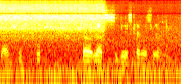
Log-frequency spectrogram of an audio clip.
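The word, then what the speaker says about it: Dodgson: I think he pronounced it Dodd, but it should really be pronounced Dodson.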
